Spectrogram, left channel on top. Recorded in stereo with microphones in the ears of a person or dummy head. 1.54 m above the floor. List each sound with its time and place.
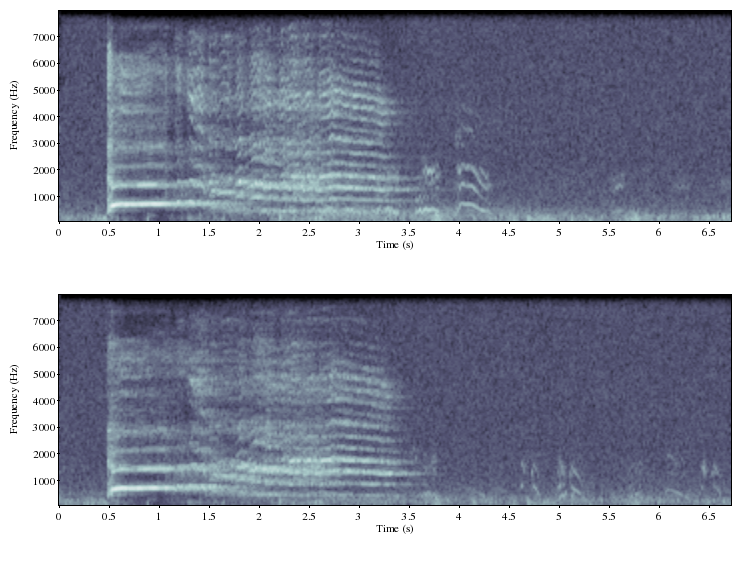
0.5 s laughter: 45° left (ahead or behind), 0.8 m; by 3.3 s 60° left (ahead or behind), 3.5 m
